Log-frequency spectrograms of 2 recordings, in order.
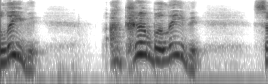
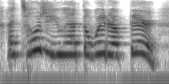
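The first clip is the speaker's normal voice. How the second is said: exasperated scolding; 9 semitones higher, faster than usual. Retold or imitated. Assistant turns round to scold.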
